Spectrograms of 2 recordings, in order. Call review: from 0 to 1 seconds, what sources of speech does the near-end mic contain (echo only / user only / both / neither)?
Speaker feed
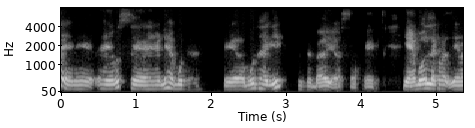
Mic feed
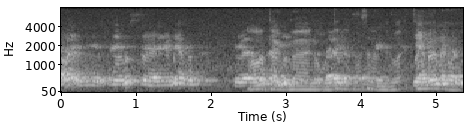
echo only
